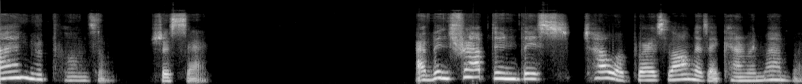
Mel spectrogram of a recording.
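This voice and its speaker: Speaking at a very slow pace, a somewhat breathy woman lets her pitch swing very widely, recorded with a dry, close sound and no echo. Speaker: actress, storyteller. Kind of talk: audiobook fairy tale reading. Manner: emotional, elegant.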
